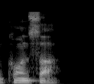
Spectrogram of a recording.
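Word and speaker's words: Konsa: چون داری لبخند بدجنسانه میزنی من ساده تلفظ میکنم، کنسا.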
